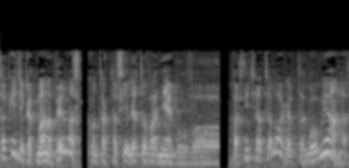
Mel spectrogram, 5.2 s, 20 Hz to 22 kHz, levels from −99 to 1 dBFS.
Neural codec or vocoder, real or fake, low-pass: none; real; 7.2 kHz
